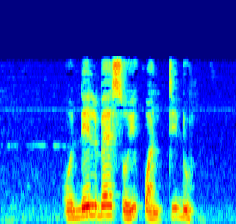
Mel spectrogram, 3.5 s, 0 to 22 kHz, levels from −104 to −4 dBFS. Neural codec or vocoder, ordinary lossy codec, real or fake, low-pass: none; MP3, 64 kbps; real; 7.2 kHz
